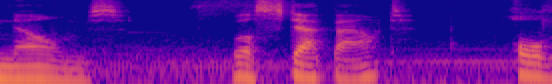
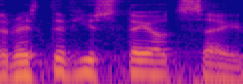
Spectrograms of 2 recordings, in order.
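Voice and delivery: really bad, shoddy, put-on Russian accent. Recreating how some people sounded: really shitty Russian accent. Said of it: "That's how they sounded. ... They had Russian accents. I gave them really shitty Russian".

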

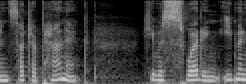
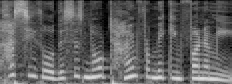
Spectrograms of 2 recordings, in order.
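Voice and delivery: growing upset, close to pleading, raised and pitched up; 8 semitones higher, 6 dB louder than usual. Narrating a character speaking to his grinning brother, growing upset. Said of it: "becoming more upset".

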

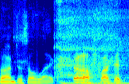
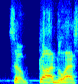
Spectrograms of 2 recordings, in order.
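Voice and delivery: sarcastic, mock-praising tone. In character, thanking a party member for offering help: sarcastic. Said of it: "it's obviously sarcasm".

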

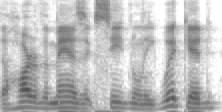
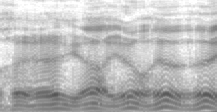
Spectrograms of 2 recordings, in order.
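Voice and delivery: low, chatty, easygoing patter with dropped voice; 4 semitones lower than usual. Imitating Uncle Barry chatting casually: Bill Cosby voice. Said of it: "Sounds like, uh, Bill Cosby".

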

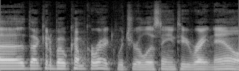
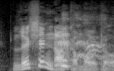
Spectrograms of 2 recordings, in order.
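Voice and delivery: put-on Scottish accent. Imitating an actor's line from the movie being discussed: Sean Connery impression. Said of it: "Sean Connery walking around going like that".

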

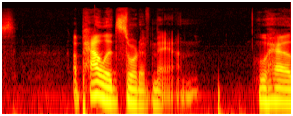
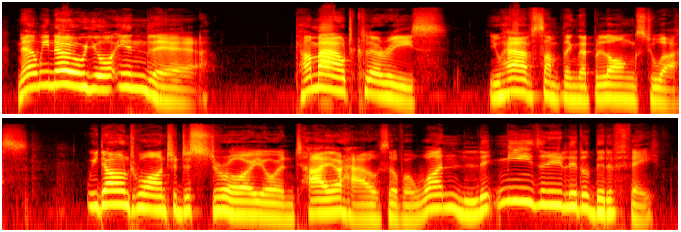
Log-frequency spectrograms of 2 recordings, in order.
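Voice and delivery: haughty snobbish voice, higher and louder; 6 semitones higher, 4 dB louder than usual. Voicing a villain calling from outside a house: snooty, snobbish voice. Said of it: "a snooty, snobbish, and familiar voice".

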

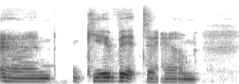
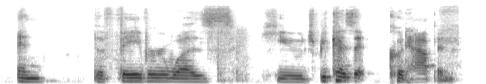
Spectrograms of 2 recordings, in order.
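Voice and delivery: ordinary talk

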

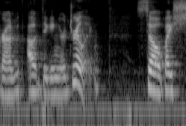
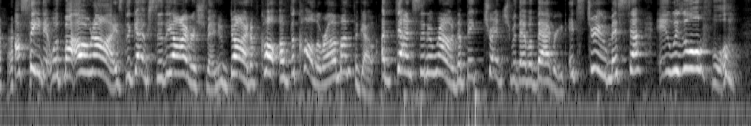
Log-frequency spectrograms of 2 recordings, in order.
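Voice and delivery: put-on very high, shrill, very loud Cockney child voice; 10 semitones higher, 13 dB louder than usual. Speaker rereads a quoted child's account, in a Cockney child accent. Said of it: "It's a Cockney accent child".

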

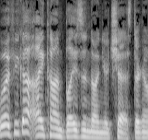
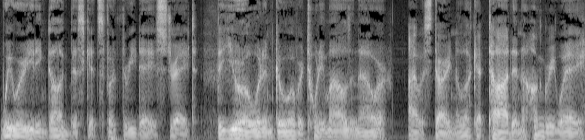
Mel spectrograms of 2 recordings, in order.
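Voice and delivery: put-on gravelly, scary adventure voice, lower pitch; 9 semitones lower, 4 dB quieter than usual. Narrating the challenge in a gravelly, scary adventure voice. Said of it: "This is my adventure voice".

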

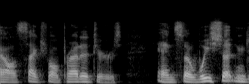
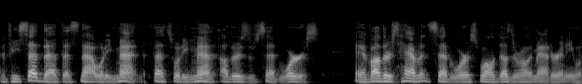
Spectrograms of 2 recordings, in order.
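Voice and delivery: usual speaking voice

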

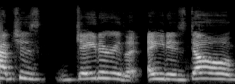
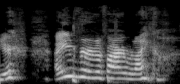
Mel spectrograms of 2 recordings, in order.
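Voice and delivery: West Country farmer voice, drifting toward Irish accent; 2 semitones higher than usual. Joking that people turn into farmers once they buy a farm, imitating a West Country farmer accent. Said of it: "sounded way more Irish than did West Country".

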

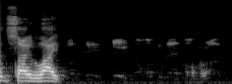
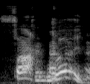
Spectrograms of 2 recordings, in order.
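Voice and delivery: high-pitched, surprised exclamation. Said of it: "You can use it in surprise".

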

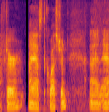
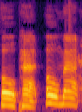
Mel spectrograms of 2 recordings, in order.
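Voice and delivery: very slow, every word drawn out; 8 semitones higher than usual. Retelling a joke at a bar: deepest Andre the Giant voice. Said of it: "the deepest, like, Andre the Giant voice I could do".

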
